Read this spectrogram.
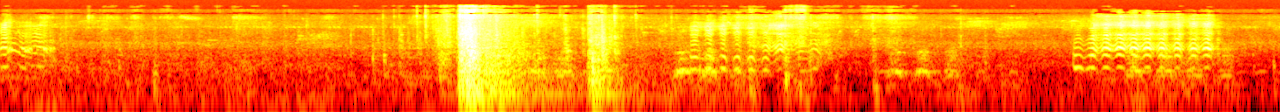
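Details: Baby goat on a farm loudly calling for its mother near a barn: two quavering, harmonic-rich bleats, the second held about a second, after a loud rustling burst of noise.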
